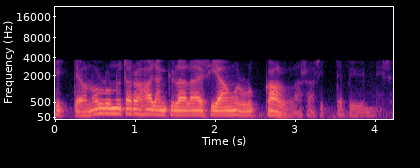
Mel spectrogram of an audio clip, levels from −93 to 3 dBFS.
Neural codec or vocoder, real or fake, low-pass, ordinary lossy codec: none; real; 3.6 kHz; none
